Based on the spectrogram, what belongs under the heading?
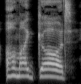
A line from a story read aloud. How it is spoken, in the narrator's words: he howled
